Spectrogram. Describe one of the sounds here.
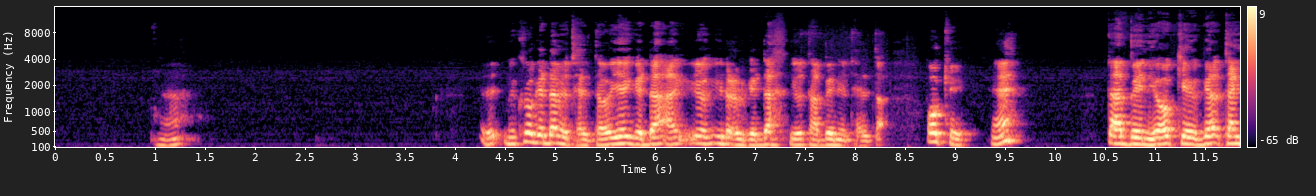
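A middle-aged man speaks calmly and close over an online call.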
